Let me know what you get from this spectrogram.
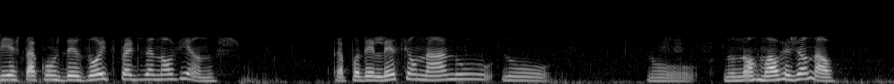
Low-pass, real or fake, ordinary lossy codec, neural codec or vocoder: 3.6 kHz; real; none; none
